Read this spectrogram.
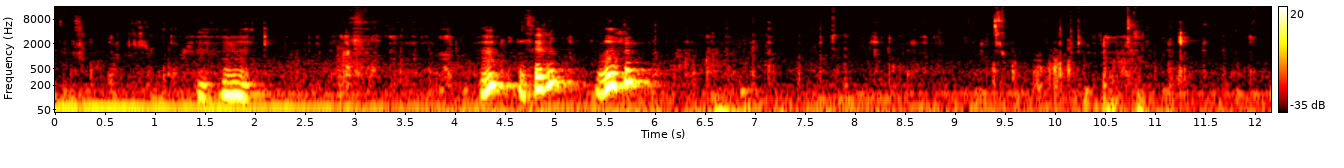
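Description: A young man chews food noisily with his mouth close to a microphone.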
